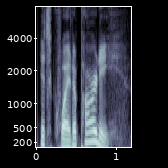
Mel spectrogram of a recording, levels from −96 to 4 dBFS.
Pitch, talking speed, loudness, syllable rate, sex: 155 Hz, 200 wpm, -16 LUFS, 6.9 syllables/s, male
